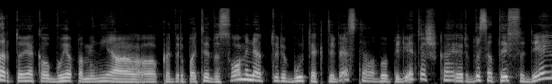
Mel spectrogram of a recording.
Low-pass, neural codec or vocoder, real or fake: 14.4 kHz; codec, 44.1 kHz, 2.6 kbps, DAC; fake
